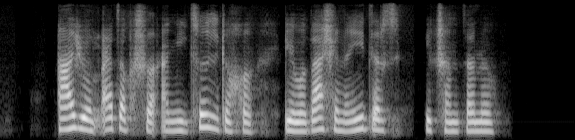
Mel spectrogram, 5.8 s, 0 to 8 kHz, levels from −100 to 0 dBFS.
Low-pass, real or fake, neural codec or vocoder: 7.2 kHz; fake; codec, 16 kHz, 1 kbps, FunCodec, trained on Chinese and English, 50 frames a second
